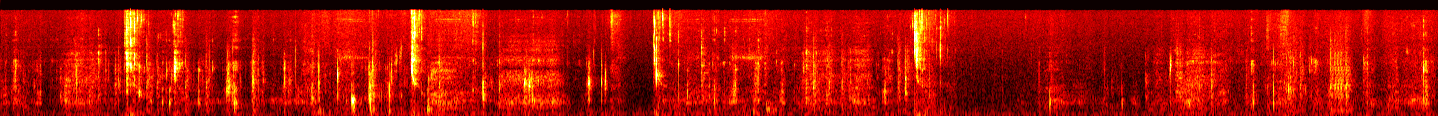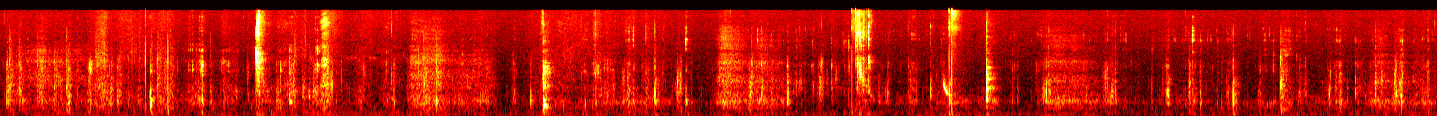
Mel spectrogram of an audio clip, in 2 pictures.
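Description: Close-miked chewing of a corn dog with a crunchy cookie-crumb coating: irregular crisp crunches and crackles as the coating breaks between the teeth, with soft chewing in between.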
